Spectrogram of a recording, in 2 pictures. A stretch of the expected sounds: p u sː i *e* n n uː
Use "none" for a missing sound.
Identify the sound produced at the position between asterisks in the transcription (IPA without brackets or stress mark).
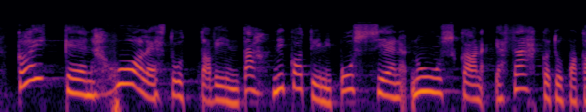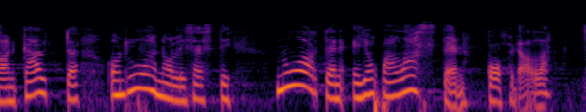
e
